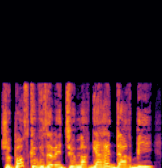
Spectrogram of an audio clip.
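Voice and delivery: blurted too loud and high; a nervous accusation, far too loud; abnormally loud. A narrator's reading. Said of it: "d'une voix qui lui parut anormalement forte".

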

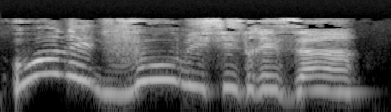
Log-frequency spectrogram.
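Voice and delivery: high-pitched call through a door; raising the voice. A narrator's reading. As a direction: call out to someone shut in. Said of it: "en haussant la voix".

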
